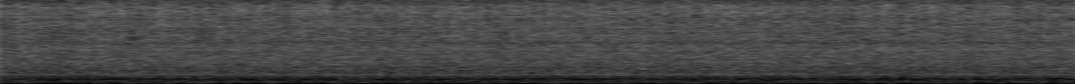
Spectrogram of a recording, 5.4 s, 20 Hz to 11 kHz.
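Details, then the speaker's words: 1957 Chevrolet Bel Air carbureted engine after carburetor replacement: even, steady low rumble with a slightly choppy beat, holding speed without stumbling after the throttle stop adjustment. Normal idle. "okay basically that is just giving you a throttle stop to give it enough for the engine to idle at a specific RPM for you"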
